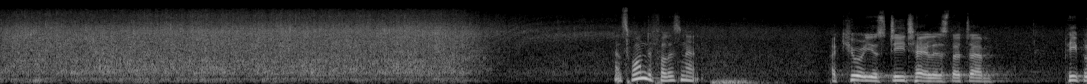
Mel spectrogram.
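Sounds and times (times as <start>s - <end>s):
small waterfall of spring water rushing: 0.0s - 6.7s
speech: 6.2s - 7.2s, 8.3s - 10.8s.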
